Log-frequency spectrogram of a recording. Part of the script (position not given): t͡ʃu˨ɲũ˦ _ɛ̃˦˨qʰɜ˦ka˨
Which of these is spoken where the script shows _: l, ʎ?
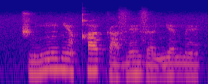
ʎ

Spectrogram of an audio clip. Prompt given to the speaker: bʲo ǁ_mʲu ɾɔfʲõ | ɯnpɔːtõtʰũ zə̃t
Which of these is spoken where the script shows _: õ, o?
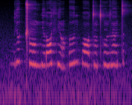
õ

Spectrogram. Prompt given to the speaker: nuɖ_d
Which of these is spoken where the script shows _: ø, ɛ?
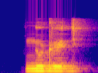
ø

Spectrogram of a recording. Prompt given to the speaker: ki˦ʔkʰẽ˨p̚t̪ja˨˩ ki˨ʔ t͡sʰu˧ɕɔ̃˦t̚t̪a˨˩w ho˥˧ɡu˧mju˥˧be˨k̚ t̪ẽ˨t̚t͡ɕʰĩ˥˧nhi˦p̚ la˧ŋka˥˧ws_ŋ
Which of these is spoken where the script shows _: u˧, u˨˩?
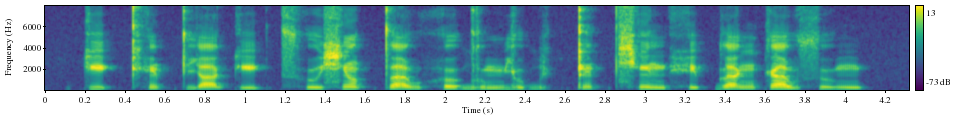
u˨˩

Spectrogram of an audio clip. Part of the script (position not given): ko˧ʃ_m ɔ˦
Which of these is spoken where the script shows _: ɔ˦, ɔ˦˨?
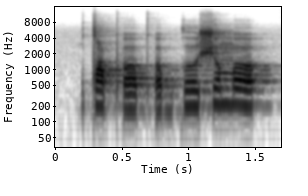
ɔ˦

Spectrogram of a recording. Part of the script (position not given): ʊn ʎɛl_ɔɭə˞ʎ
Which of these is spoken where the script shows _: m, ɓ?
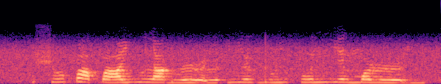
m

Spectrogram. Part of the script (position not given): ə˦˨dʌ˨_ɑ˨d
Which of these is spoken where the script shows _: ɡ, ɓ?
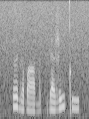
ɓ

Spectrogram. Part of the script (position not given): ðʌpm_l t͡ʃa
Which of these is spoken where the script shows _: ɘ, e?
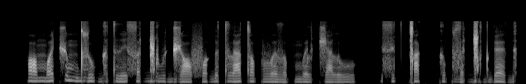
ɘ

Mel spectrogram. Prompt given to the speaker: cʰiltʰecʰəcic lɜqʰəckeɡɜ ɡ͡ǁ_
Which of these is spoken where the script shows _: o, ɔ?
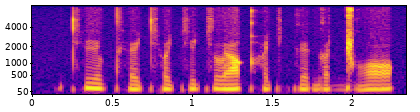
ɔ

